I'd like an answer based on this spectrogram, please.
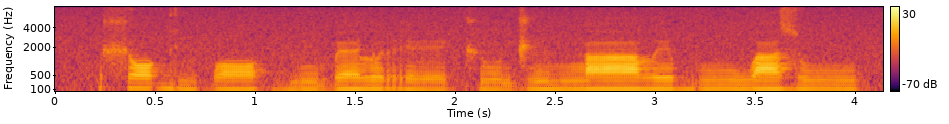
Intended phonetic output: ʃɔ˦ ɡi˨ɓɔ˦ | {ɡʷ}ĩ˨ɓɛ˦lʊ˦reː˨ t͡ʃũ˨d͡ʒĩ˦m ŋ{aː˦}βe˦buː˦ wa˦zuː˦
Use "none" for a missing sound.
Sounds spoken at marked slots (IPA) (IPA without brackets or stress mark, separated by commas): ɡ͡b, aː˦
